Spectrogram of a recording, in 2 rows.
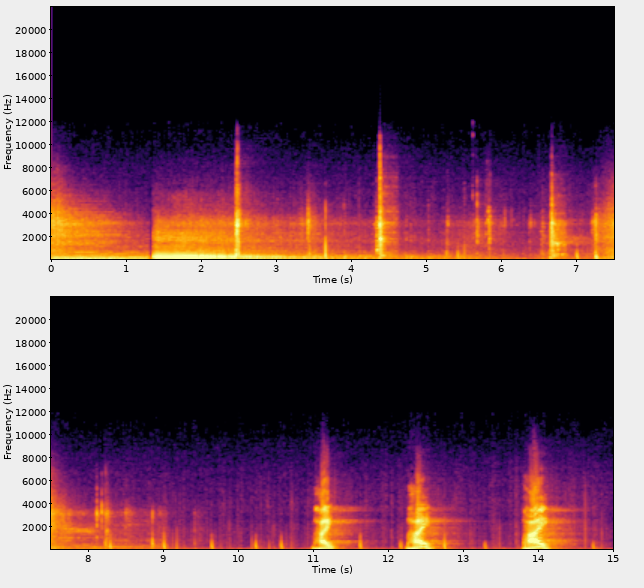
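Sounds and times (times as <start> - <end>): motorcycle engine winding down: 1.0 - 5.4
sharp clicks and knocks: 3.4 - 7.4.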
